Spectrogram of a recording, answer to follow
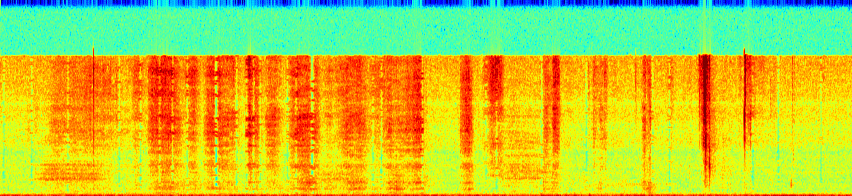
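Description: Black Sharpie marker drawing on paper: faint, irregular short scratchy strokes of the felt tip across the sheet, over a steady low hum.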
